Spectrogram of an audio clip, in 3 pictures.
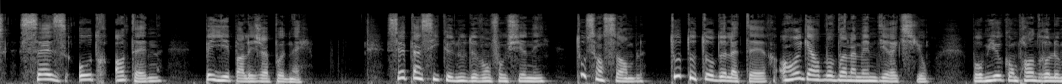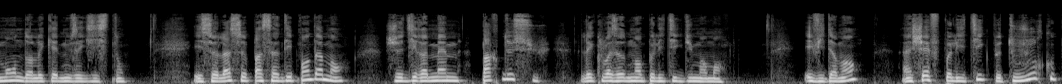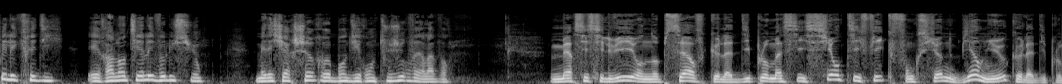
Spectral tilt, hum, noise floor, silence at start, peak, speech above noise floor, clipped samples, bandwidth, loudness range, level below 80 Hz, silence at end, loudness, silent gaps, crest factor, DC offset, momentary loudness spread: -6 dB/octave; none; -49 dBFS; 0 s; 0 dBFS; 35 dB; under 0.1%; 11.5 kHz; 2 LU; -42 dBFS; 0 s; -15 LUFS; none; 16 dB; under 0.1%; 8 LU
